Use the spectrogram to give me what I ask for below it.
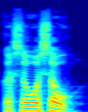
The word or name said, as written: kasawasau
